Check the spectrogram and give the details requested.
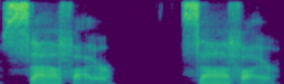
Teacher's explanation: it's really a lot louder and longer at the beginning that a vowel is quite stretched out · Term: primary stress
